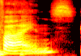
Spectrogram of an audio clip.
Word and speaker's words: Fiennes: It's Ralph Fiennes. It's always been Ralph Fiennes.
